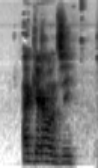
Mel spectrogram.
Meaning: past participle of agrandir
- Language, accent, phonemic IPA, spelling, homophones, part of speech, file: French, Canada, /a.ɡʁɑ̃.di/, agrandi, agrandie / agrandies / agrandis / agrandit / agrandît, verb, LL-Q150 (fra)-agrandi.wav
